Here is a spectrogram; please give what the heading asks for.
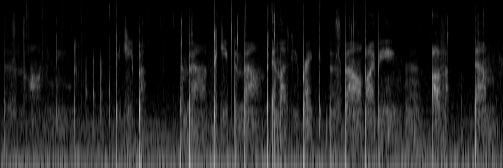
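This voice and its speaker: A woman whispering slowly and breathily in an ASMR roleplay, playing a kindly, protective witch who gives careful instructions. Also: poor audio. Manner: slow, deliberate, instructing with soft repetition. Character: kindly, protective 17th-century witch woman giving counsel.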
